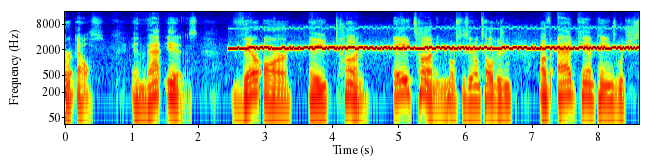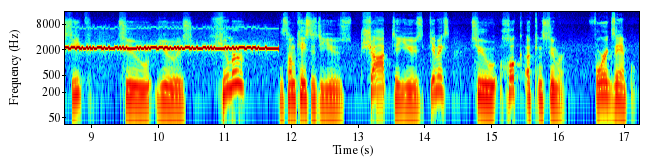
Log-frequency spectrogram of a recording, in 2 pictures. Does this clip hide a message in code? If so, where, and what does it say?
Yes: RTTY (45.45 baud, 170 Hz shift) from 2.4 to 11.8 s, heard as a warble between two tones, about 2200 Hz centre, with speech in English. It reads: CQ TEST PD2L PD2L CQ CQ DX DE JA4FE JA4FE K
